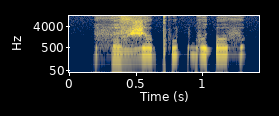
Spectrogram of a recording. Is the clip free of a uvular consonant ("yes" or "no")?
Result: yes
